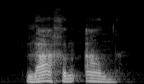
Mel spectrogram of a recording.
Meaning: inflection of aanliggen: 1. plural past indicative 2. plural past subjunctive
- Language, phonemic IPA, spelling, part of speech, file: Dutch, /ˈlaɣə(n) ˈan/, lagen aan, verb, Nl-lagen aan.ogg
